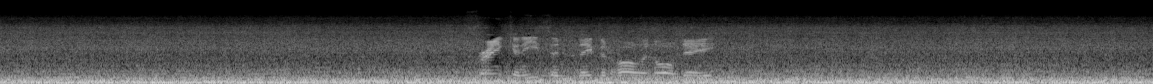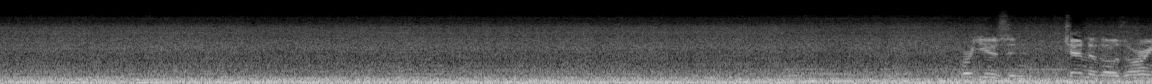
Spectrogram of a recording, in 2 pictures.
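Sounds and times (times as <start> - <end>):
combine harvester droning: 0.0 - 23.0
faint steady whine: 0.0 - 23.0.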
